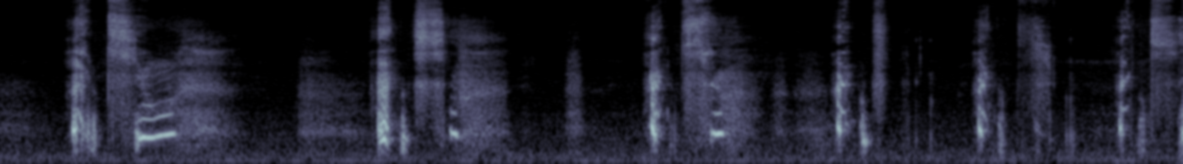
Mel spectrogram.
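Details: Person sneezing several times in a row, deliberately ending each sneeze with "choo", some voiced as a drawn-out "achoo", with short quiet gaps between.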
